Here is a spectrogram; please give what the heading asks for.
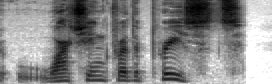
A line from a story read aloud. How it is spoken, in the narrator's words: she whimpered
